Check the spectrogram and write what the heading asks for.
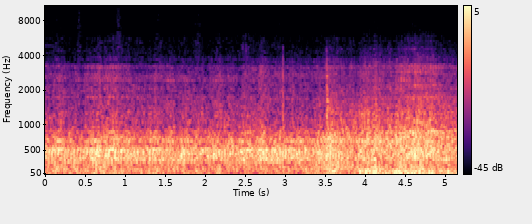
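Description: Honda Bros 160 motorcycle riding at a steady speed: its single-cylinder engine running under steady wind rush on the action camera's microphone.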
